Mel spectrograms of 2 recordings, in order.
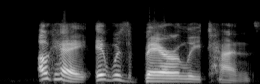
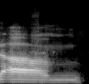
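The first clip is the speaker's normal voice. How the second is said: ordinary talk, nothing marked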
